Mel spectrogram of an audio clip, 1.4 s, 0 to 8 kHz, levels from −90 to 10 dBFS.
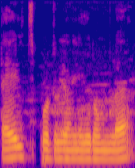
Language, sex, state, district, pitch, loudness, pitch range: Tamil, male, Tamil Nadu, Nilgiris, 115 Hz, -17 LUFS, 110-120 Hz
